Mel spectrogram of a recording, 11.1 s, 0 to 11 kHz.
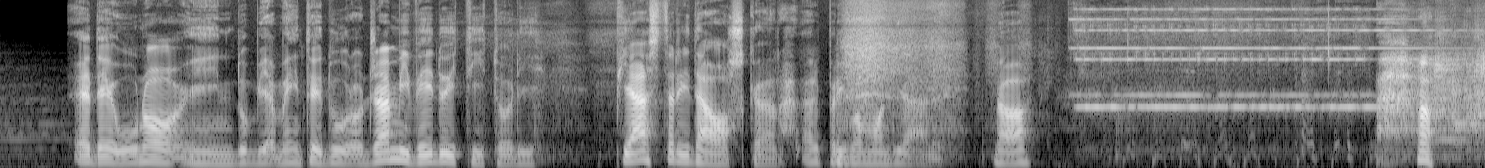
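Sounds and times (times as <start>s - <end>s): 
laughter: 0.6s - 4.1s, 4.7s - 7.8s, 8.4s - 11.1s
speech: 0.6s - 7.9s, 10.6s - 10.9s
telephone bell ringing: 8.0s - 11.1s.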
